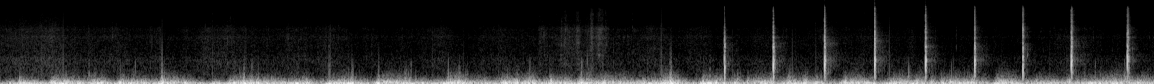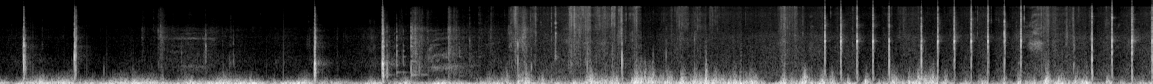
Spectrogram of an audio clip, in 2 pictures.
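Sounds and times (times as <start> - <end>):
steady low rumble: 0.0 - 23.0
hatchet splitting log: 7.2 - 12.5, 14.6 - 15.9, 19.6 - 23.0.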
